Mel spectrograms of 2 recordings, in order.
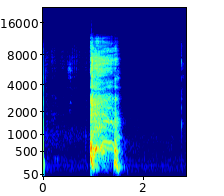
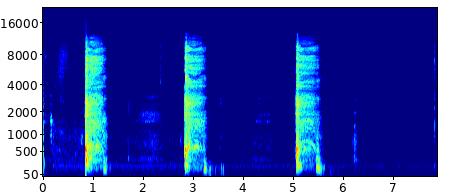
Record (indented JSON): {
  "cough_length": "2.9 s",
  "cough_amplitude": 32767,
  "cough_signal_mean_std_ratio": 0.28,
  "three_cough_length": "7.9 s",
  "three_cough_amplitude": 32768,
  "three_cough_signal_mean_std_ratio": 0.19,
  "survey_phase": "beta (2021-08-13 to 2022-03-07)",
  "age": "45-64",
  "gender": "Female",
  "wearing_mask": "No",
  "symptom_none": true,
  "smoker_status": "Never smoked",
  "respiratory_condition_asthma": false,
  "respiratory_condition_other": false,
  "recruitment_source": "REACT",
  "submission_delay": "3 days",
  "covid_test_result": "Negative",
  "covid_test_method": "RT-qPCR",
  "influenza_a_test_result": "Negative",
  "influenza_b_test_result": "Negative"
}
